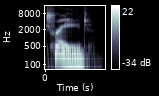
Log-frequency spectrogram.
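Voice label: "trade", English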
